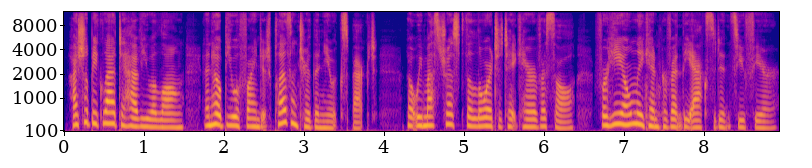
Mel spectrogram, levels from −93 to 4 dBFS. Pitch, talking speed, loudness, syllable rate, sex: 225 Hz, 260 wpm, -19 LUFS, 5.9 syllables/s, female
